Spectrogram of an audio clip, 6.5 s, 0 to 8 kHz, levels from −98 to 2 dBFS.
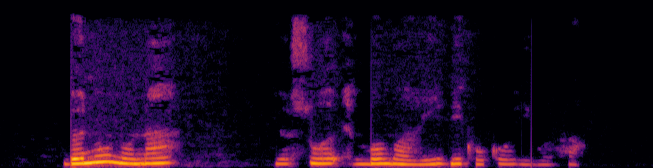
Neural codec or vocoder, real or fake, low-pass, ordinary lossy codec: vocoder, 24 kHz, 100 mel bands, Vocos; fake; 7.2 kHz; MP3, 48 kbps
